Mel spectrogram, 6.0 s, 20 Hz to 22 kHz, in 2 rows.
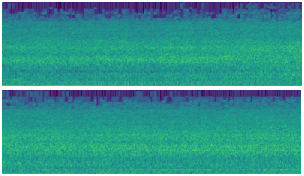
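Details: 1973 Ford Mustang V8 after fitting single-wire distributor, new plug wires, spark plugs and carburetor; steady deep rumble with even unbroken beat, no misses or knocks; normal running.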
